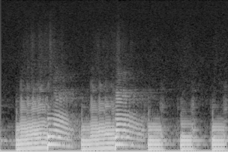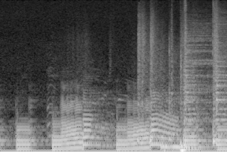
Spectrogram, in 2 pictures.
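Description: Live band music: electric bass and plucked strings play a repeating riff, and drums and cymbals come in about five seconds in.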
